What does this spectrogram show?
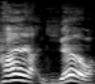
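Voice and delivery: put-on Cali girl voice. Voicing a character whose identity is unknown, the narrator gives them a Cali girl voice. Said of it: "Cali girl voice".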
